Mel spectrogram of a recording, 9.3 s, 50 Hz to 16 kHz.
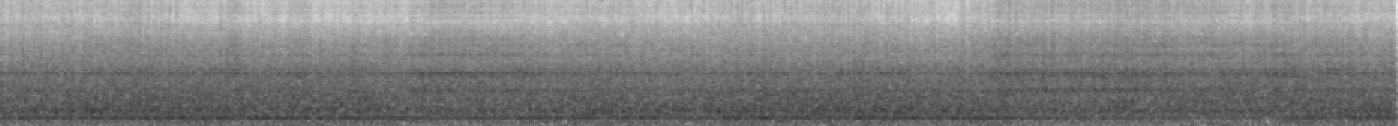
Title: Freelander 2 Grinding noise, phone is taped close to front differential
